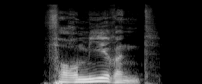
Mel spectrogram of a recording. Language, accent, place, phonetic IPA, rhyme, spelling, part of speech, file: German, Germany, Berlin, [fɔʁˈmiːʁənt], -iːʁənt, formierend, verb, De-formierend.ogg
- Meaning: present participle of formieren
